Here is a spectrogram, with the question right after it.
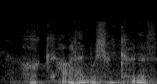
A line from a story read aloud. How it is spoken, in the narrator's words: I mumbled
